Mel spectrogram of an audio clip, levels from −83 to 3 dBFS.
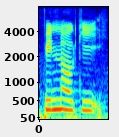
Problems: none marked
